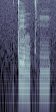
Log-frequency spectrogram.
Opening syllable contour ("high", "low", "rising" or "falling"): falling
